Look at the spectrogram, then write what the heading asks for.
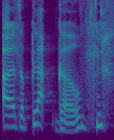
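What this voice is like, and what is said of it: Vanity Milan accent impression. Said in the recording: “the official Vanity Milan accent”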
